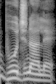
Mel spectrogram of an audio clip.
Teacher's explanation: जब समान स्वर आपस में टकराते हैं तो वे हमेशा अपना बड़ा रूप ले लेते हैं। जैसे भोजन और आलय टकराए तो अ और आ मिलकर आ बने, यानी भोजनालय। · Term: दीर्घ संधि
